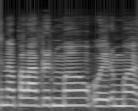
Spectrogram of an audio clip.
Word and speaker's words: irmã: on the accent because the R here is positioned at the end of a syllable, right? It's not followed by a vowel. And in this case, at the end of syllables or the end of words, the R can be pronounced in at least 3 different ways depending on the accent. So it could be irmã with the R in the throat.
